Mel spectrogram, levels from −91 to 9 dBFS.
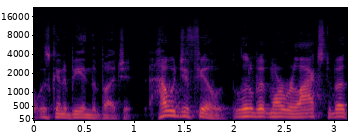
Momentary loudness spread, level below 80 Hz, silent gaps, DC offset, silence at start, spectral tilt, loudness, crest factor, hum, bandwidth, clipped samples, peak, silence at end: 10 LU; -68 dBFS; none; under 0.1%; 0 s; -7 dB/octave; -37 LUFS; 18 dB; none; 14 kHz; under 0.1%; -18 dBFS; 0 s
